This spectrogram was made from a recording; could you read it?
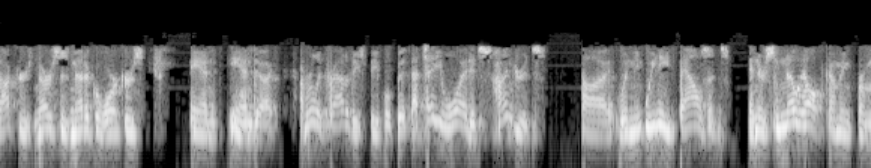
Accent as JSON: {"language": "English", "region": "Texas", "country": "United States", "said": "You know, I'm a Texan, and you're a Texan. We're men in our state."}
